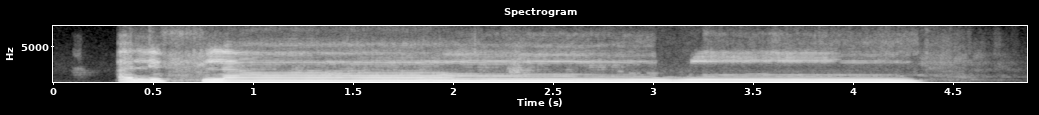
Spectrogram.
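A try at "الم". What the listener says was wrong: और थोड़ा सा गुन्ना करिएगा, नाक से पढ़ने की कोशिश करिएगा गुन्ना को.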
